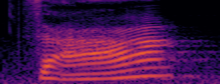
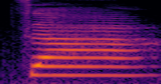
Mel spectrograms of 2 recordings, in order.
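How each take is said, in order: First: The pitch rises from mid to high. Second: The pitch stays high and level.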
